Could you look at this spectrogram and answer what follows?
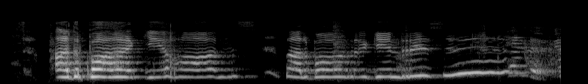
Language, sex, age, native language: Icelandic, male, 11, Icelandic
